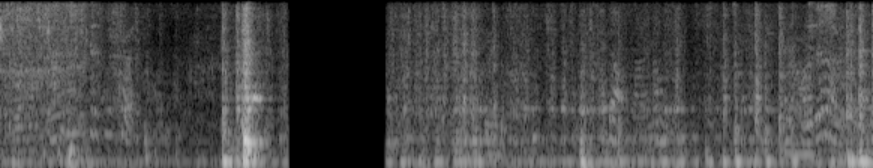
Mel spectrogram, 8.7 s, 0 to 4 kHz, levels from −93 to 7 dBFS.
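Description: A clip of sounds carried over a call link, with nothing above 4 kHz, which fits a narrowband G.711 A-law path. A call audio freeze runs from 2.88 to 3.87 s. The audio stalls, then falls almost silent for about one second. Nothing is lost, but everything after arrives 0.97 s late. The likely cause is held-up packets draining the jitter buffer.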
